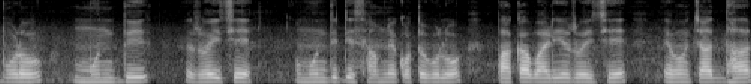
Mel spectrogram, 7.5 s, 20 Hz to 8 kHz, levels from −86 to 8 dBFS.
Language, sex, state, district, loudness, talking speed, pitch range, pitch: Bengali, male, West Bengal, Dakshin Dinajpur, -20 LUFS, 105 wpm, 130-135 Hz, 135 Hz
